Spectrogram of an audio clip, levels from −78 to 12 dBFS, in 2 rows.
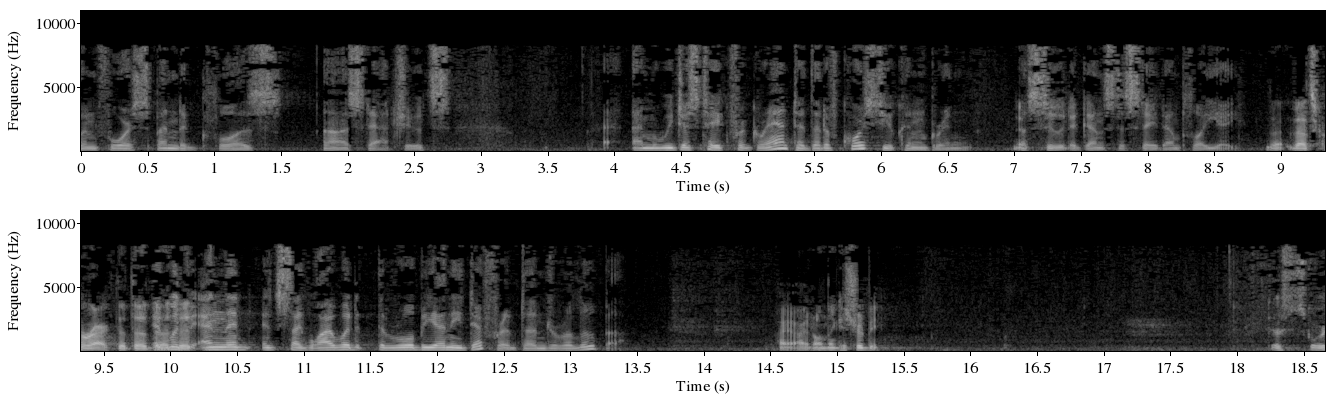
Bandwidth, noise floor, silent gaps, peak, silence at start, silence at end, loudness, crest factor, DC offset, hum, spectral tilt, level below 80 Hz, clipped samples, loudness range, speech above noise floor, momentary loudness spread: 8.8 kHz; -50 dBFS; none; 0 dBFS; 0 s; 0 s; -22 LUFS; 22 dB; under 0.1%; none; -4.5 dB/octave; -60 dBFS; under 0.1%; 9 LU; 29 dB; 14 LU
